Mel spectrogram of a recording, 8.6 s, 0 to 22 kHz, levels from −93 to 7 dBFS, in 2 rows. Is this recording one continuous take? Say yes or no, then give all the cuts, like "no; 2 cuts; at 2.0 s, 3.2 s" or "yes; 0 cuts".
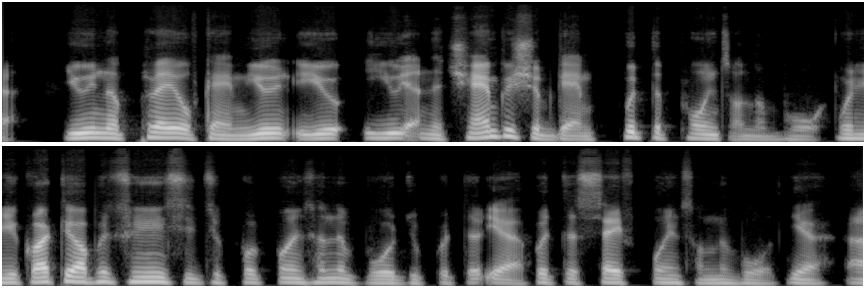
yes; 0 cuts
